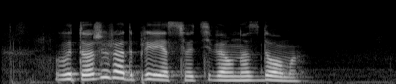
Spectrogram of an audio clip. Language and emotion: Russian, positive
